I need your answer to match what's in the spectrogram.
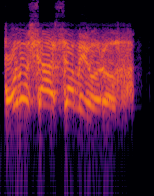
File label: aircraft damaged mood high, speech; War Thunder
